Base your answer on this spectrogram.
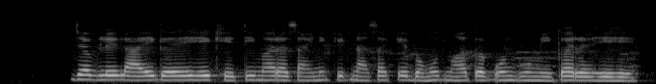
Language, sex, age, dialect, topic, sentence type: Chhattisgarhi, male, 18-24, Western/Budati/Khatahi, agriculture, statement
